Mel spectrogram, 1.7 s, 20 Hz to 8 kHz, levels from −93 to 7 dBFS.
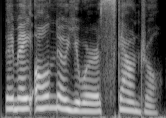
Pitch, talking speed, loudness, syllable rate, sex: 230 Hz, 290 wpm, -15 LUFS, 6.5 syllables/s, female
